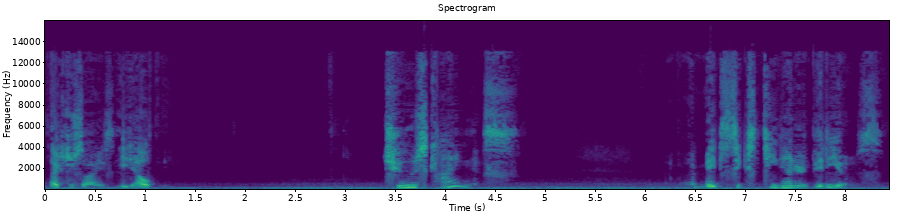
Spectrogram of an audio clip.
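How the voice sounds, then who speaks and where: Gravelly sixty-something man preaching kindness. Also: wildly swooping pitch, very slow, long pauses, fairly bright tone, a little hiss or hum, poor audio. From United States. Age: 60s. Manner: earnest, preachy, emphatic with big pitch swings. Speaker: kindness vlogger. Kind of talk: outdoor personal monologue. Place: outdoors by the sea.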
